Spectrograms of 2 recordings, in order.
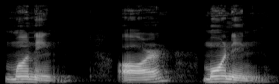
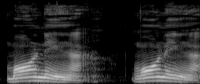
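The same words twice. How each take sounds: First: Morning with a shortened, careless ending; mispronounced morning. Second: Morning with a full long first vowel and ringing -ing; emphatic, fully sounded MOR-ning; correct pronunciation. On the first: Teacher showing learners how not to say morning, carelessly sounded. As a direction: say morning the wrong way, less emphatic, ending reduced. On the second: Teacher modelling morning for learners, emphatic and fully sounded. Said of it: "take note of how this word is pronounced". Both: Shown as a demonstration.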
